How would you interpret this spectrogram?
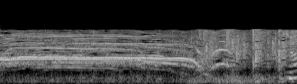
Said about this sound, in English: Number three was, if you really think that Harry is a horcrux, make your embarrassing cheering here.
